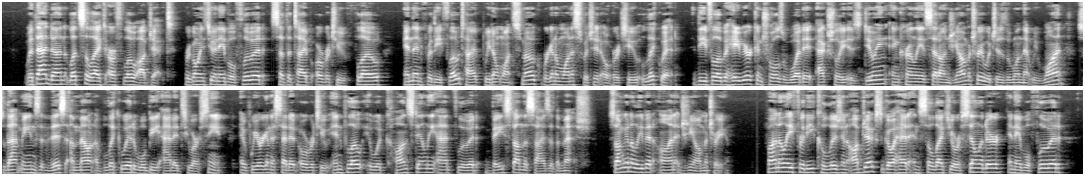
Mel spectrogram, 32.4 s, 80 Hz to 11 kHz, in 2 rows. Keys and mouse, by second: 1.5 click, 3.4 click, 4.3-5.2 drag, 7.0-9.1 drag, 10.8-14.5 drag, 19.6-21.1 drag, 25.1 click, 29.0 click, 31.3 click, 32.3-32.4 drag.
